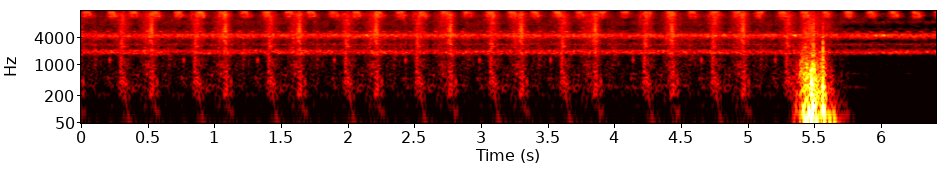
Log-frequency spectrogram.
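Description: Footsteps crunch quickly through grass.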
